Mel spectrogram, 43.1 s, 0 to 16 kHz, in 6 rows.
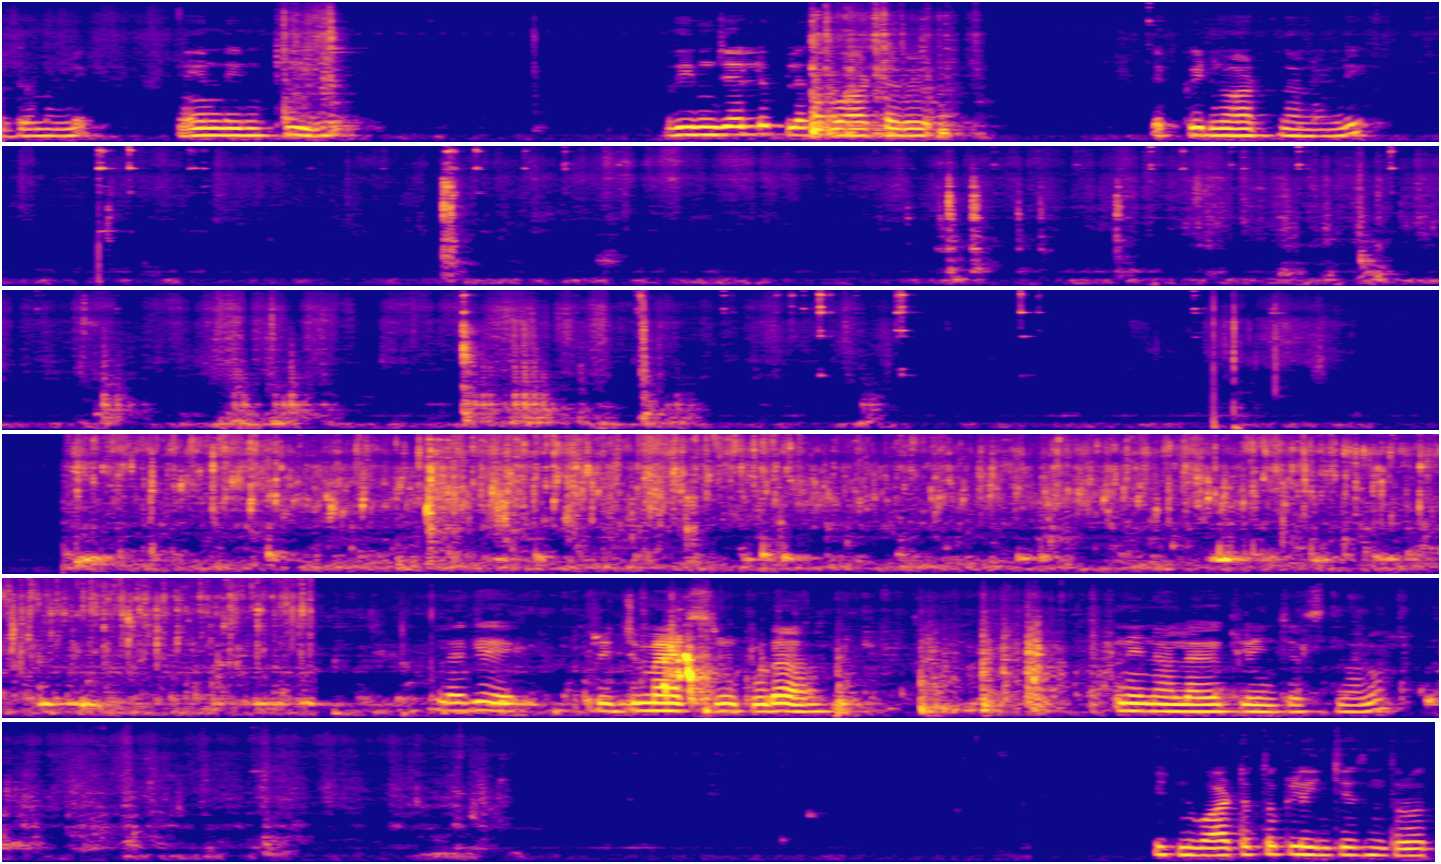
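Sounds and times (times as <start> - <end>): water running into sink: 21.9 - 33.8.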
